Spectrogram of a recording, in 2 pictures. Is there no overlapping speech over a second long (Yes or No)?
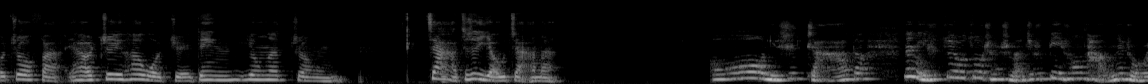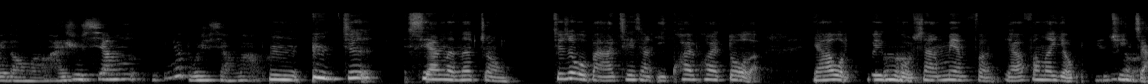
Yes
